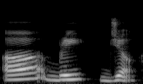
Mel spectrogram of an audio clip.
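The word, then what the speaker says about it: abridge: DGE को आप जब भी किसी स्पेलिंग में आए तो ज पढ़ेंगे। तो पूरी स्पेलिंग देखें, यहाँ पर शुरू में ए है, इसको हम ए या अ करके पढ़ते हैं। तो यहाँ पर पढ़ा अ, BRI हमारा बन गया ब्री, अ ब्री, और DGE ज। तो पूरी स्पेलिंग हमारी क्या बन जाती है, अ ब्री ज, अब्रिज, अब्रिज।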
